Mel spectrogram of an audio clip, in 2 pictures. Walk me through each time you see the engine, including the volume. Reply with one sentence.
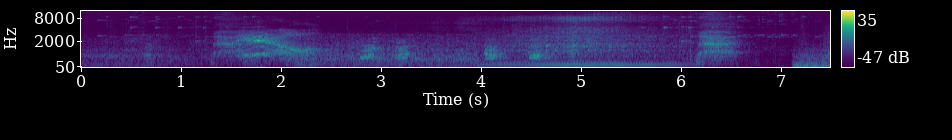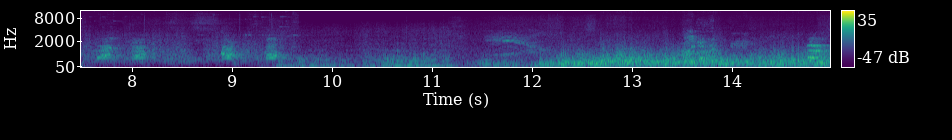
You can hear the engine from 0.0 to 6.3 s, getting louder.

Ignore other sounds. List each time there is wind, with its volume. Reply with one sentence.
You can hear the wind from 7.1 to 14.9 s, getting louder.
